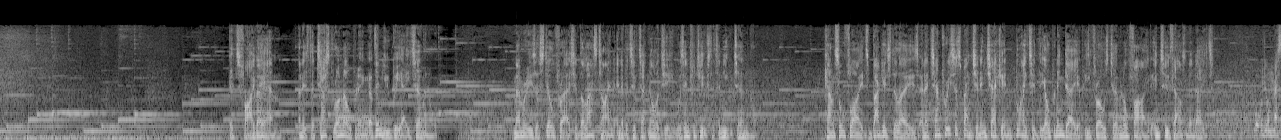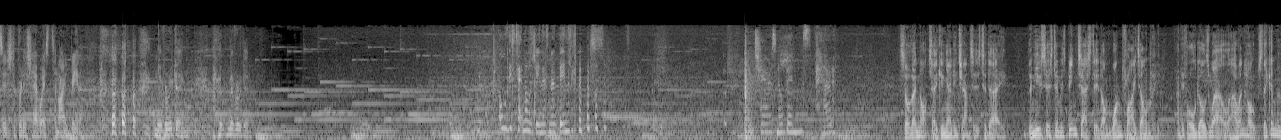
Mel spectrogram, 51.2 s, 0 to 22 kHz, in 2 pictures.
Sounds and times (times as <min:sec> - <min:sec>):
Music: 0:00.0 - 0:51.2.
